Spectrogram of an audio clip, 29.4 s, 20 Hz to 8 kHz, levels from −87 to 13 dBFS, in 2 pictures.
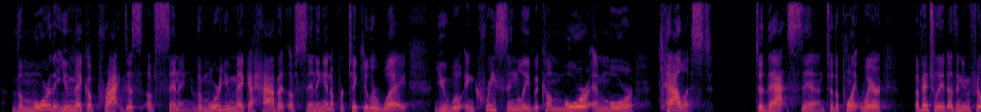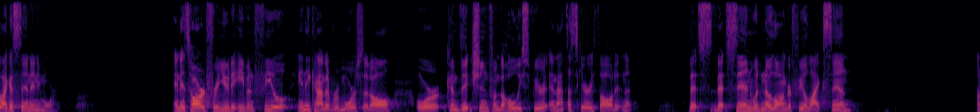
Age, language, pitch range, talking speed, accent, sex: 30-49, English, 150-205 Hz, 165 wpm, American, male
